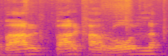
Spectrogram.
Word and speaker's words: barcarola: I'm missing your final L's. Presto a barcarola.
